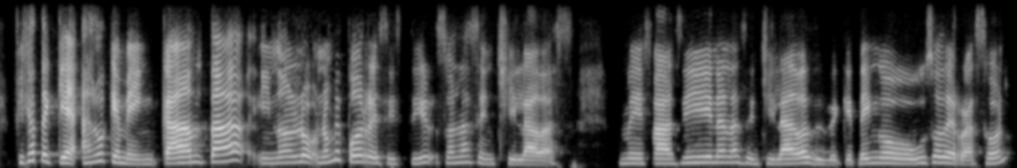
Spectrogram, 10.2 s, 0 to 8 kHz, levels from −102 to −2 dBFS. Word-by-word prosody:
Fíjate 340 Hz, +3 st, 0 dB
que 265 Hz, -5 st, +7 dB
algo 300 Hz, +8 st, -2 dB
que 285 Hz, -3 st, +4 dB
me 230 Hz, -4 st, +2 dB
encanta, 270 Hz, +8 st, +6 dB, 0.3 s
y 240 Hz, 0 st, -7 dB
no 270 Hz, +3 st, -2 dB
lo 300 Hz, -1 st, -2 dB
no 280 Hz, +1 st, -4 dB
me 410 Hz, +2 st, -6 dB
puedo 310 Hz, -5 st, 0 dB
resistir 250 Hz, -1 st, -6 dB
son 260 Hz, +1 st, -10 dB
las 285 Hz, +1 st, -8 dB
enchiladas. 215 Hz, -4 st, -4 dB, 0.4 s
Me 235 Hz, 0 st, -6 dB
fascinan 265 Hz, +5 st, 0 dB
las 280 Hz, -2 st, -5 dB
enchiladas 230 Hz, +3 st, 0 dB
desde 205 Hz, -2 st, -10 dB
que 210 Hz, -, -8 dB
tengo 235 Hz, -1 st, -3 dB
uso 265 Hz, +3 st, -5 dB
de 260 Hz, -3 st, 0 dB
razón. 235 Hz, +5 st, -5 dB
255 Hz, 155 wpm, -23 LUFS, 230-280 Hz, 0.4 s, que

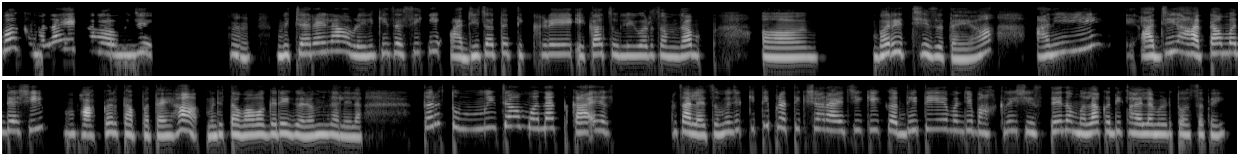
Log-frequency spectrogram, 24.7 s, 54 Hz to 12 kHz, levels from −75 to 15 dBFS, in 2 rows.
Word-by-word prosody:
मग 405 Hz, +3 st, +3 dB
मला 270 Hz, +6 st, -1 dB
एक 325 Hz, -5 st, -3 dB
अ, 285 Hz, -2 st, +2 dB
म्हणजे 255 Hz, +3 st, -1 dB, 0.8 s
हं 250 Hz, -6 st, -1 dB, 0.4 s
विचारायला 285 Hz, +5 st, -1 dB
आवडेल, 245 Hz, -8 st, +1 dB
की 285 Hz, +1 st, -8 dB
जसे 290 Hz, 0 st, -4 dB
की 325 Hz, +2 st, -9 dB, 0.2 s
आजीचा 240 Hz, +5 st, +1 dB
तर 290 Hz, -, -2 dB
तिकडे 260 Hz, +2 st, -4 dB
एका 265 Hz, +1 st, -1 dB
चुलीवर 240 Hz, -1 st, -1 dB
समजा 235 Hz, 0 st, +1 dB, 0.7 s
अ, -, -, +3 dB, 1.1 s
भरीत 285 Hz, +3 st, +3 dB
शिजत 235 Hz, -6 st, -1 dB
आहे 195 Hz, -1 st, +2 dB
हां 265 Hz, +10 st, +1 dB, 0.5 s
आणि 325 Hz, -, -2 dB, 0.6 s
आजी 240 Hz, +5 st, +4 dB
हातामध्ये 290 Hz, +1 st, +4 dB
अशी 320 Hz, +5 st, 0 dB, 0.4 s
भाकर 225 Hz, +3 st, +6 dB
थापत 215 Hz, -2 st, -1 dB
आहे 210 Hz, +1 st, +3 dB
हां, 305 Hz, +3 st, +8 dB
म्हणजे 210 Hz, +3 st, 0 dB
तवा 225 Hz, -1 st, +4 dB
वगैरे 240 Hz, +2 st, +2 dB
गरम 215 Hz, +2 st, +3 dB
झालेला. 200 Hz, -4 st, 0 dB, 0.6 s
तर 390 Hz, +5 st, +1 dB
तुमच्या 370 Hz, +4 st, -3 dB
मनात 365 Hz, 0 st, 0 dB
काय 270 Hz, +2 st, +4 dB, 0.7 s
चालायचं, 230 Hz, -4 st, +4 dB
म्हणजे 275 Hz, +5 st, -3 dB
किती 350 Hz, +6 st, -8 dB
प्रतीक्षा 350 Hz, -2 st, -3 dB
राहायची, 300 Hz, 0 st, 0 dB
की 320 Hz, 0 st, -2 dB
कधी 285 Hz, -1 st, 0 dB
ते, 335 Hz, -1 st, -3 dB
म्हणजे 305 Hz, -1 st, -6 dB
भाकरी 270 Hz, +4 st, -7 dB
शिजते? 270 Hz, 0 st, -2 dB
ना, 305 Hz, -, -2 dB
मला 255 Hz, +1 st, +4 dB
कधी 275 Hz, 0 st, -2 dB
खायला 240 Hz, -2 st, +3 dB
मिळतो, 235 Hz, 0 st, 0 dB
असं 230 Hz, +1 st, -4 dB
काही? 225 Hz, +1 st, -2 dB
270 Hz, 140 wpm, -24 LUFS, 235-310 Hz, 1.1 s, हां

